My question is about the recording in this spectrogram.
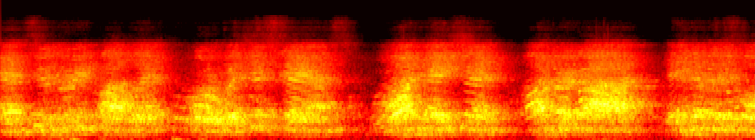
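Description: A large group of schoolchildren reciting the Pledge of Allegiance in unison, in short phrases with brief pauses between them.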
